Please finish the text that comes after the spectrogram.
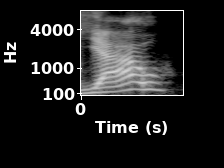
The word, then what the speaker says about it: Yao: It's Yao. Yao. Okay. So I mean, it makes sense. It makes sense in Chinese dialect. That would be Yao.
